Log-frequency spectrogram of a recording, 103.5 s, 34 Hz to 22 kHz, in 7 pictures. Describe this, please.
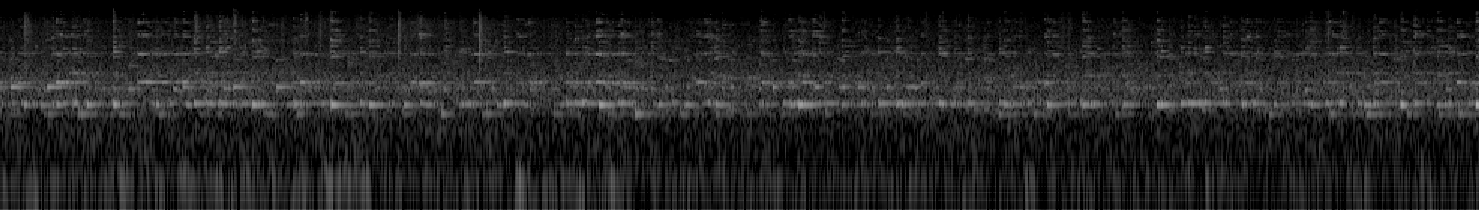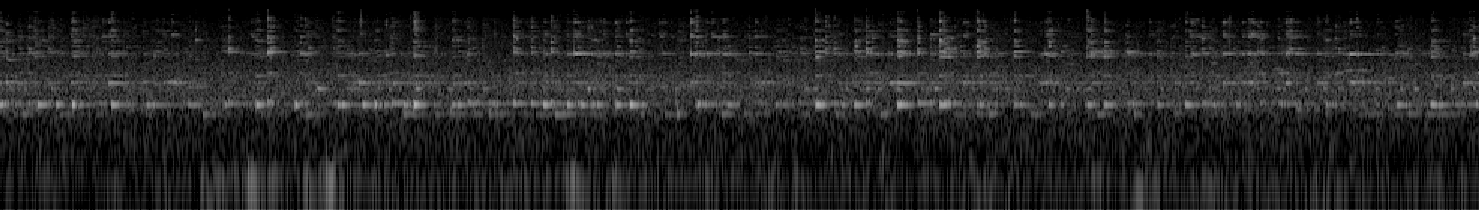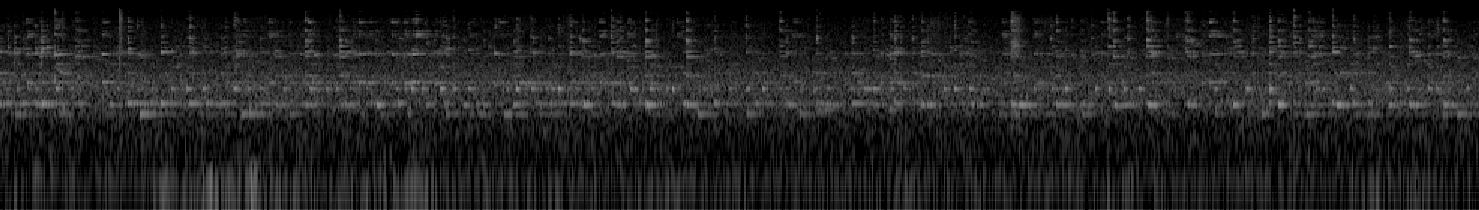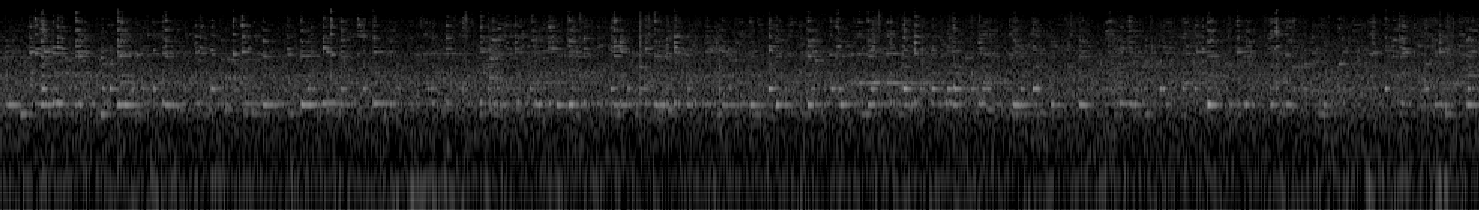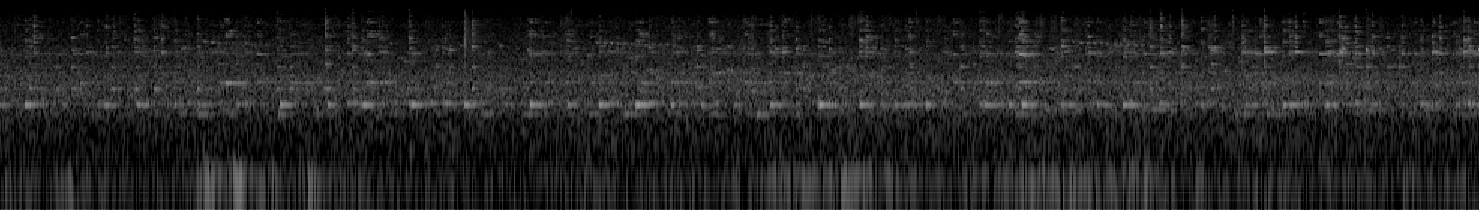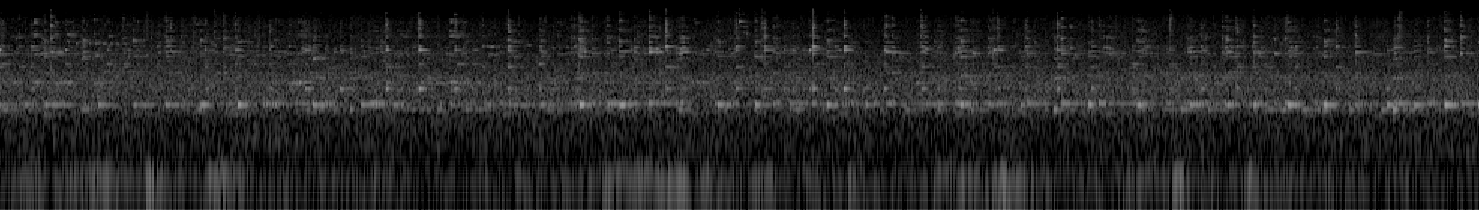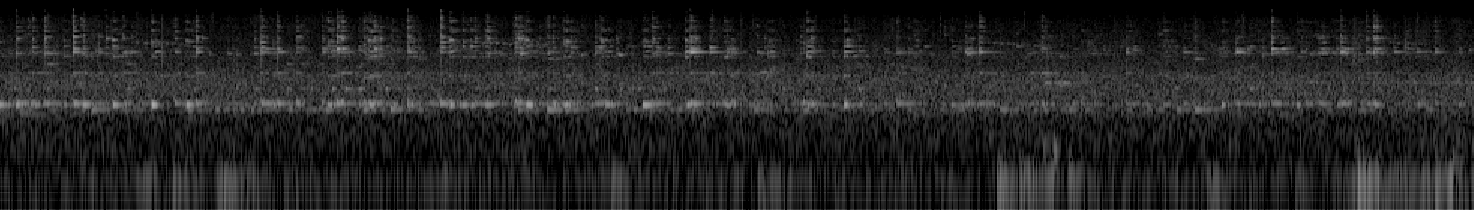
Flock of sheep grazing calmly near a river in the Spanish Mediterranean. You can hear the bells of the sheep, the nearby river and the singing of the birds.
Recorded in stereo with a Zoom H1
